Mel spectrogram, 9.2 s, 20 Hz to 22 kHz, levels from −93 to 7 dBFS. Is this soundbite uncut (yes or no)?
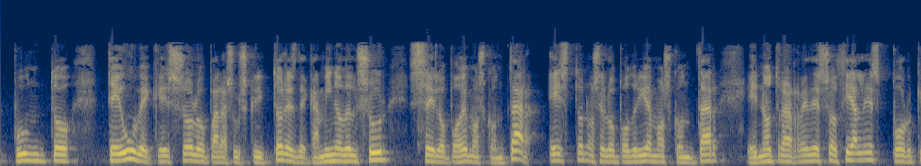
yes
